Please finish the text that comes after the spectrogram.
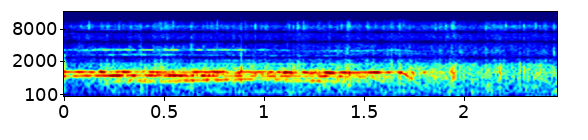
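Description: Audience applauding and cheering in a studio for a comedy parody act, a dense continuous wash of clapping and crowd noise with steady tones underneath, no speech.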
